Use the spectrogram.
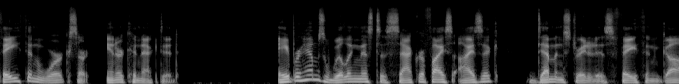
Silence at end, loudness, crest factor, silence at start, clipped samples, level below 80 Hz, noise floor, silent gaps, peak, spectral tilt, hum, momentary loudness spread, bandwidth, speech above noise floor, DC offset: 0 s; -27 LUFS; 18 dB; 0 s; under 0.1%; -50 dBFS; -72 dBFS; none; -8 dBFS; -5 dB/octave; none; 7 LU; 15.5 kHz; 46 dB; under 0.1%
